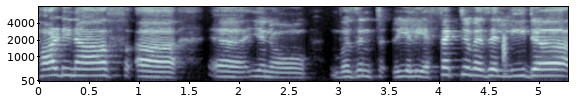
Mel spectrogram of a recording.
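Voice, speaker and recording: An ordinary speaking voice moves at a fairly slow pace with fairly even intonation on a very clean recording with a silent background. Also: woman. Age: 60s. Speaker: venture capitalist. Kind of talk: panel discussion. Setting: livestream.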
